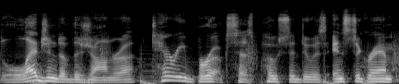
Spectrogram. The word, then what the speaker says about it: Brooks: a successful career because your last name rhymes with books I had not thought of that that's very good I'm going to put my U new titles out under Terry Brooks but I'll put a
